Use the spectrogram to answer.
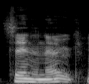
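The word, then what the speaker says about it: Tir na nÓg: This one's at number 315 on West 39th Street, a bar called Tir na n Óg. Do you know how that's spelled? – Tir na n Óg, yeah. – It's spelled T-I-Fada or N-A-N-O-Fada-G.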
